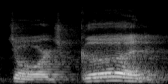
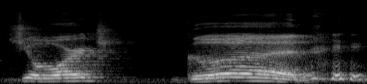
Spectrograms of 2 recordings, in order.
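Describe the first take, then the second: First: It is spoken at a normal pace. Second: It is spoken very slowly.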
